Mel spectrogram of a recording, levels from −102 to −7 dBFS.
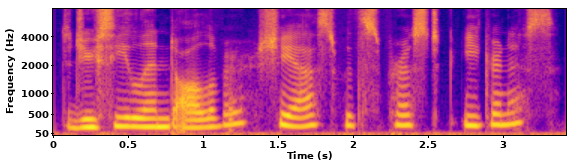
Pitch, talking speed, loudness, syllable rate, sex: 225 Hz, 175 wpm, -18 LUFS, 5.8 syllables/s, female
